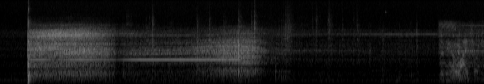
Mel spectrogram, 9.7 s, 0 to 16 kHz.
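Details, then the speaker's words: 1952 Coronado 8515A AM/FM table radio, previously serviced, weak reception complaint, before chassis work: hiss and static burst with faint whistle while tuning AM, then near silence, few stations; suspects wrong back antenna. "AM's not great either. Will not do so until There's 600. Held today. 690 not there today. Not much of anything."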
